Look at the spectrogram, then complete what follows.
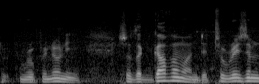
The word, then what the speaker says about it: Rupununi: I coming down to the Rupununi. I pronounce it right? Yeah, Rupununi.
